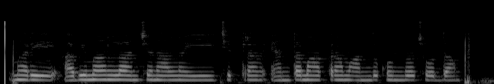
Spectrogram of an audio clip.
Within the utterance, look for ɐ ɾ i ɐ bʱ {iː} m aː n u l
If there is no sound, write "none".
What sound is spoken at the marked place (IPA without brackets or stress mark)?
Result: i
